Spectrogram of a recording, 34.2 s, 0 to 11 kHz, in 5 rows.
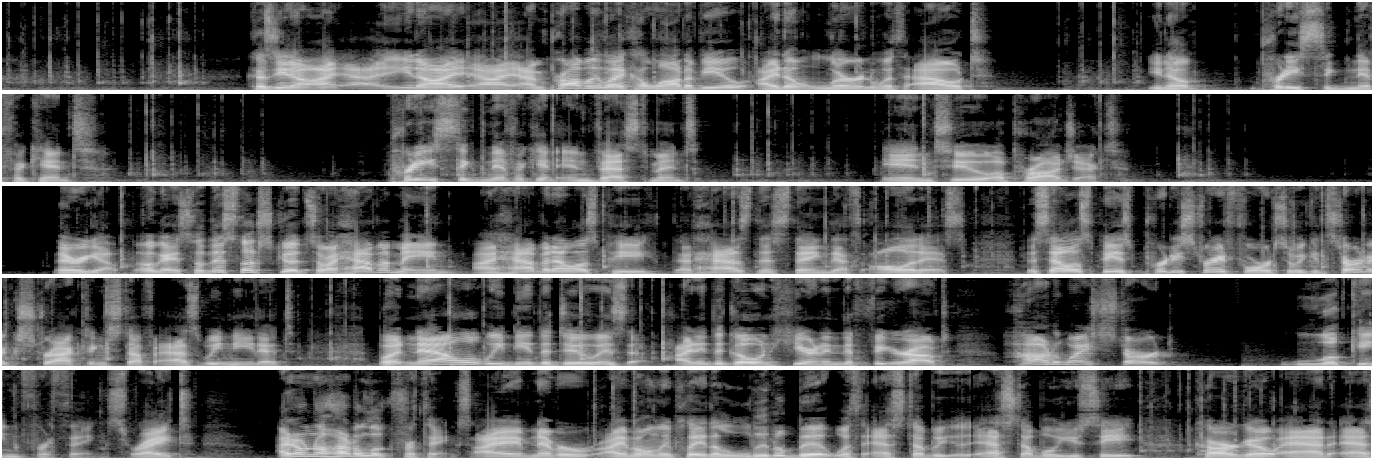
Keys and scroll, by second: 0.1 ctrl+a, 0.3-1.4 typing, 0.5 ctrl+c, 2.2 ctrl+a, 2.4-4.4 typing, 2.6 ctrl+c, 3.1 Return, 3.3 ctrl+d, 3.4 ctrl+d, 5.3 ctrl+e, 5.6 ctrl+c, 5.9-23.8 typing, 9.6 ctrl+h, 12.8 Return, 18.5 ctrl+d, 22.2 Return, 22.8 Return, 23.5 Return, 23.9 Return, 32.9-34.2 typing.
